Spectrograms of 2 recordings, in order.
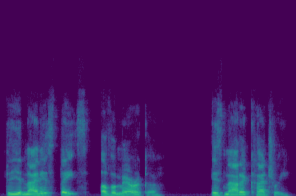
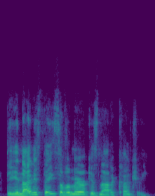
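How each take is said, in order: First: It is spoken at a slow pace. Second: It is spoken at a normal pace.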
